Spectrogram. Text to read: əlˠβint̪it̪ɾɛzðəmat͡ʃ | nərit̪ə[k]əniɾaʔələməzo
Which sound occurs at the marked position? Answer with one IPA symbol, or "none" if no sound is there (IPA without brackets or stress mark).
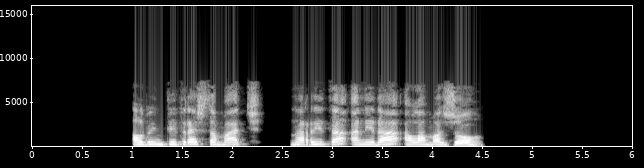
ʔ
